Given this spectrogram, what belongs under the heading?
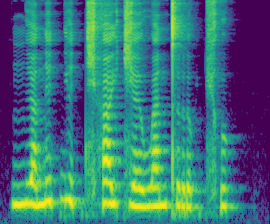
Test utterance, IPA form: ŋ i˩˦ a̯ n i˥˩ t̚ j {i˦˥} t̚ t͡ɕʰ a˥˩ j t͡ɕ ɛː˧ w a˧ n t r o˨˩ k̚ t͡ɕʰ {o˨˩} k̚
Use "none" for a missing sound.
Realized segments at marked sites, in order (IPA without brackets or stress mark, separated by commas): i˥˩, u˨˩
